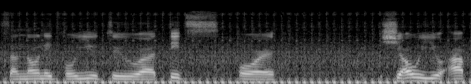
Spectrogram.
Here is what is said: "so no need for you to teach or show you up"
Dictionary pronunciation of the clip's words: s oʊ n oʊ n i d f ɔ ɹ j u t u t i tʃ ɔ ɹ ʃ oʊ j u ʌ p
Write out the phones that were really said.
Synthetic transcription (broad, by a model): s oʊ n oʊ n i d f ɔ ɹ j u t u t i s ɔ ɹ ʃ oʊ j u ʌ p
